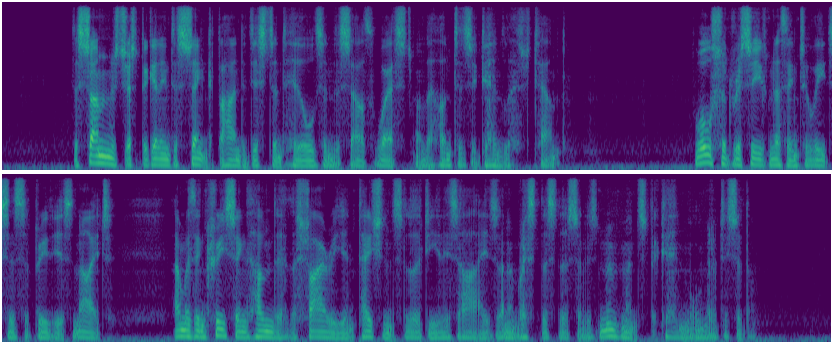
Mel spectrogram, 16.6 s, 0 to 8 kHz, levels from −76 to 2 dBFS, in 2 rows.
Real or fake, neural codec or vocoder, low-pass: fake; autoencoder, 22.05 kHz, a latent of 192 numbers a frame, VITS, trained on many speakers; 7.2 kHz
